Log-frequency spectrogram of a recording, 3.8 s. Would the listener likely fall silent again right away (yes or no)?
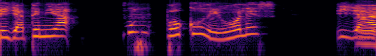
yes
